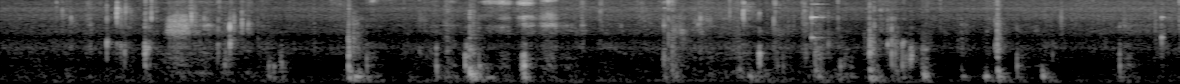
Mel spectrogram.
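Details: A black dog eating chicken and vegetables indoors: irregular wet crunches and bites in quick bursts, with chewing clicks scattered through a small quiet room.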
